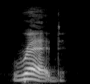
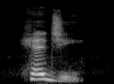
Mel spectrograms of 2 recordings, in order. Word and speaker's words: read: Examples are read, out, eat, linked. Let's go through these one by one. Read is one syllable not pronounced hedgy.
